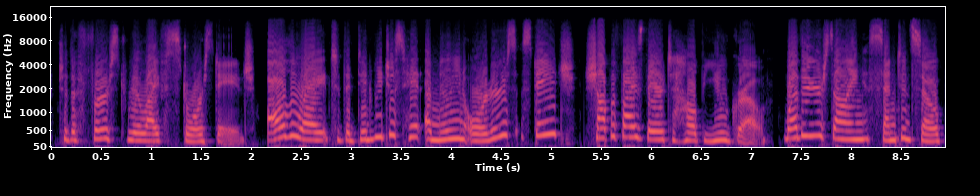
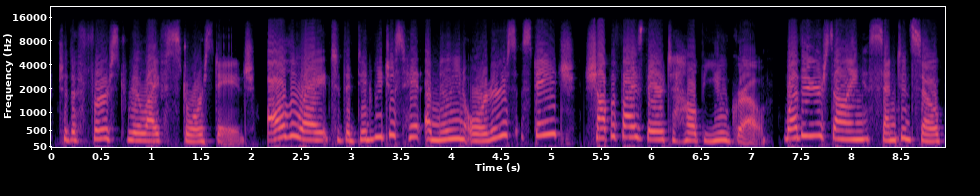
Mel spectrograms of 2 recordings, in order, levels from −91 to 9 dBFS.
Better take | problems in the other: neither | distortion; heavy; 19% of the sound clipped; the same in both

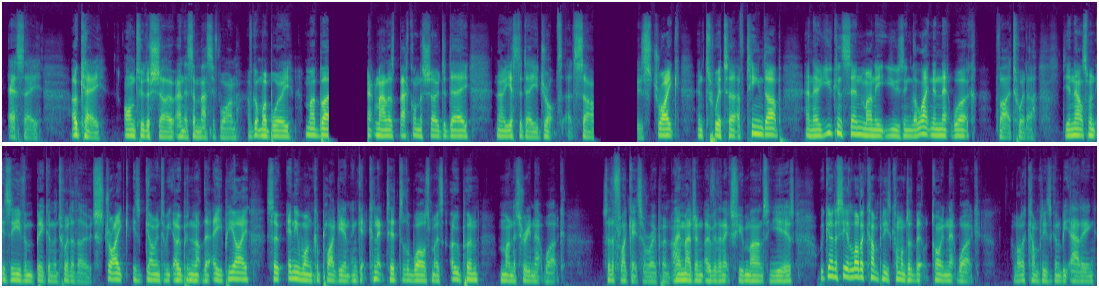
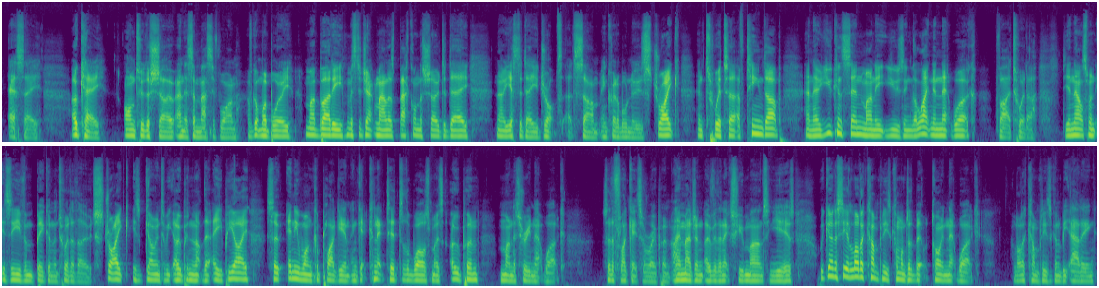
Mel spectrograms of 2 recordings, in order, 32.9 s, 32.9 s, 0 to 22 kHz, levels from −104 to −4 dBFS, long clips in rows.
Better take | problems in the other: second | audio cutting out; at 5 s for 0.5 s and at 9 s for 0.5 s

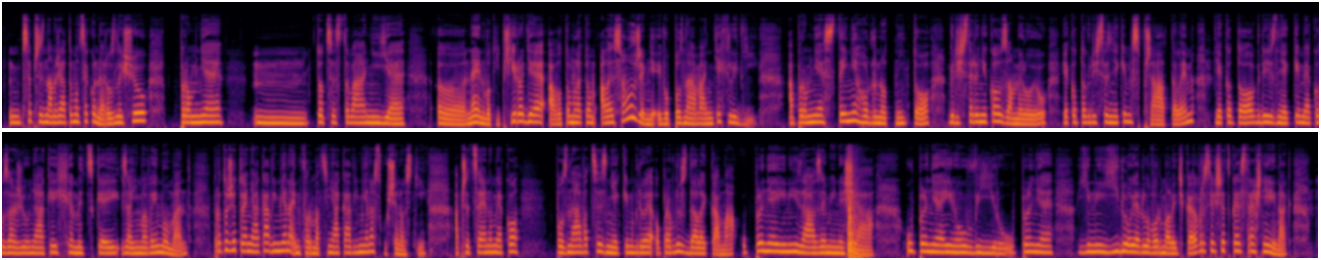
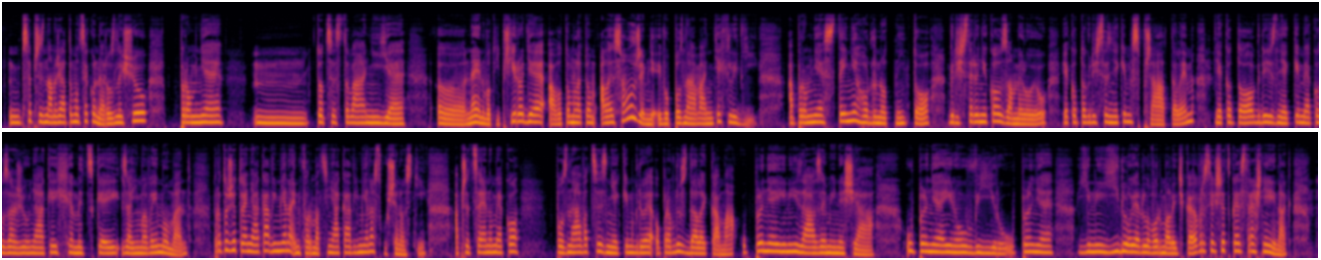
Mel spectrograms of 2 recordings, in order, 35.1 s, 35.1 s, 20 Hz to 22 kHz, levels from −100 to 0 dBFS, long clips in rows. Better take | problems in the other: second | door banging; loud; at 29 s; peak 3 dB above the speech

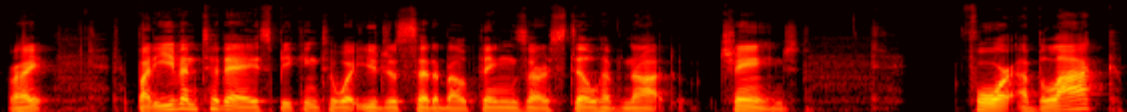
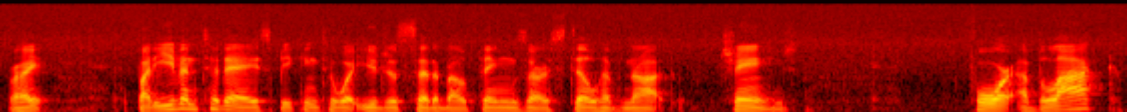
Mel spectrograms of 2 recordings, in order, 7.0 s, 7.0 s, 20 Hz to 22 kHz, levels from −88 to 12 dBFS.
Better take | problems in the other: first | hiss; noticeable; throughout; 15 dB below the speech

